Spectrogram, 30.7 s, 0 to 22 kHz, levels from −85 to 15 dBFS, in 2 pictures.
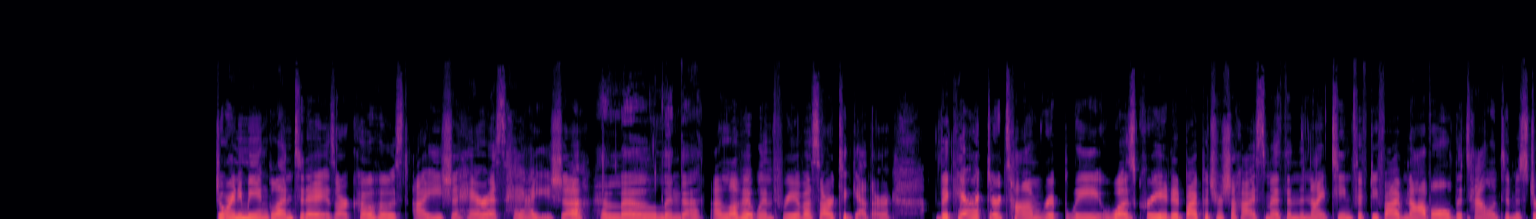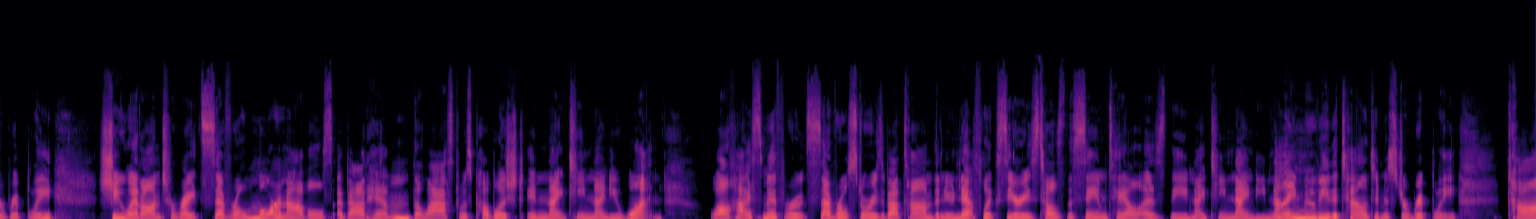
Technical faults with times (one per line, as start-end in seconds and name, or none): none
